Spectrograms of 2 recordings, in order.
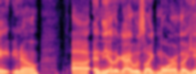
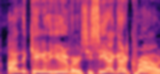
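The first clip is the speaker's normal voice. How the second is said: half-yelled, high-pitched, called-out delivery; 5 semitones higher than usual. Retelling what someone at a show was yelling: imitating someone yelling. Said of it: "I could hear him yelling".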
